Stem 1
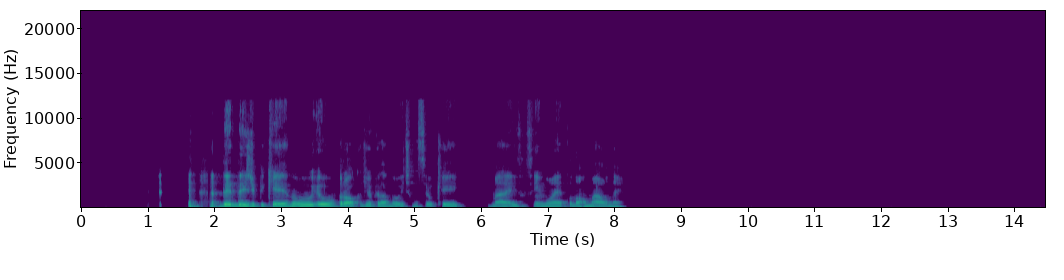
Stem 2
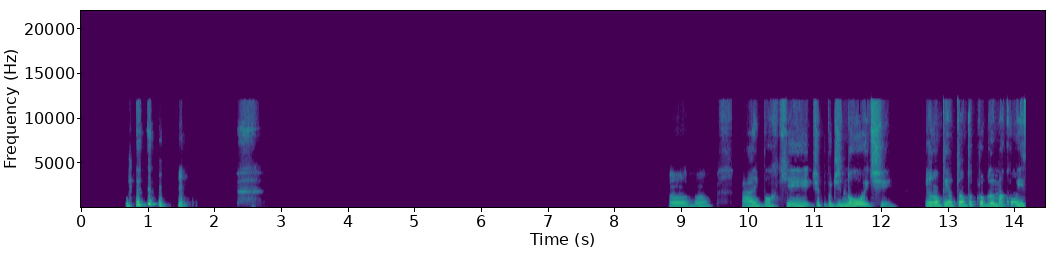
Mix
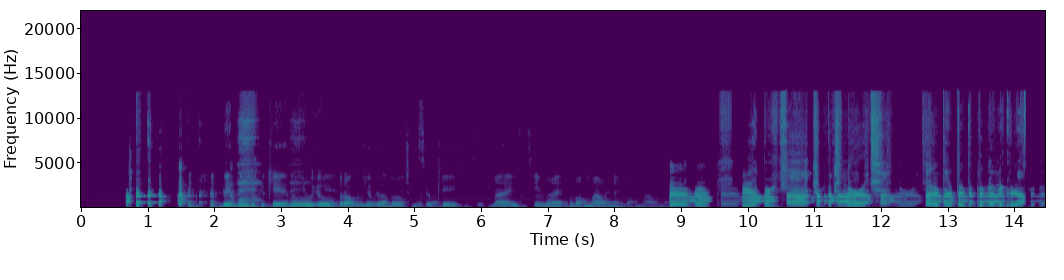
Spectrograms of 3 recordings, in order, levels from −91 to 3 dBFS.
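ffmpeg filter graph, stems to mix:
-filter_complex "[0:a]volume=-13.5dB,asplit=2[a][b];[b]volume=-14dB[c];[1:a]acompressor=threshold=-35dB:ratio=6,aeval=exprs='val(0)*sin(2*PI*970*n/s)':c=same,volume=-1.5dB,asplit=2[d][e];[e]volume=-18dB[f];[c][f]amix=inputs=2:normalize=0,aecho=0:1:767:1[g];[a][d][g]amix=inputs=3:normalize=0"

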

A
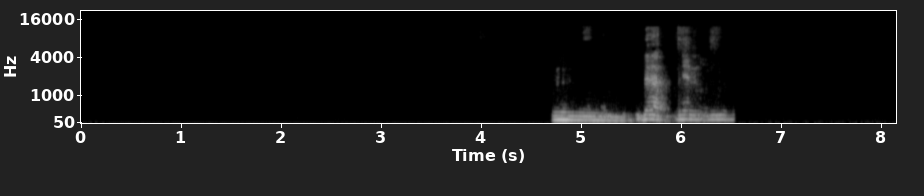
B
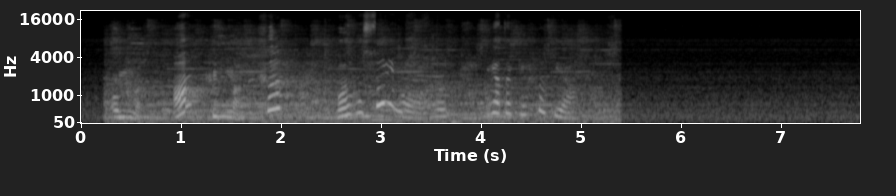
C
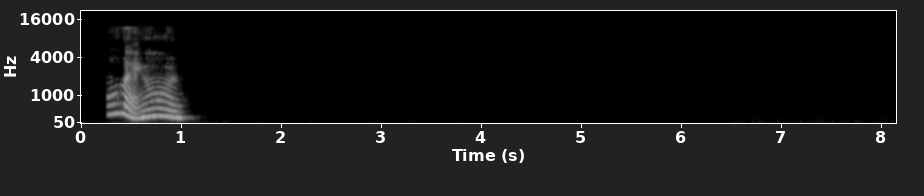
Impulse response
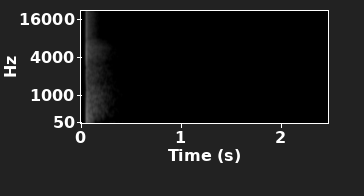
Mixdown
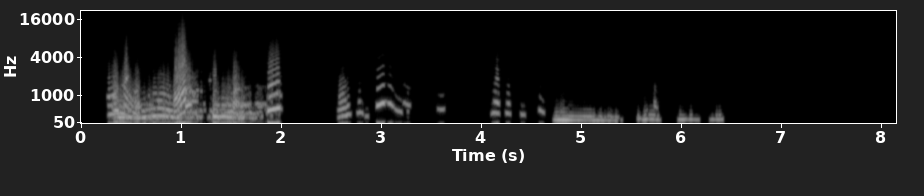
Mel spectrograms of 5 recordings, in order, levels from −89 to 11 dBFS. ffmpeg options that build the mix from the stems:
-filter_complex "[0:a]lowpass=1k,volume=-5.5dB[a];[1:a]highpass=f=190:p=1,highshelf=f=4.2k:g=-2,dynaudnorm=f=110:g=5:m=9dB,volume=-1.5dB,afade=t=out:st=1.62:d=0.65:silence=0.266073,afade=t=out:st=4.39:d=0.45:silence=0.375837[b];[2:a]acompressor=threshold=-28dB:ratio=8,bandreject=f=50:t=h:w=6,bandreject=f=100:t=h:w=6,bandreject=f=150:t=h:w=6,bandreject=f=200:t=h:w=6,bandreject=f=250:t=h:w=6,volume=3dB[c];[a][b][c]amix=inputs=3:normalize=0,afftfilt=real='re*gte(hypot(re,im),0.112)':imag='im*gte(hypot(re,im),0.112)':win_size=1024:overlap=0.75,aeval=exprs='(tanh(14.1*val(0)+0.5)-tanh(0.5))/14.1':c=same"

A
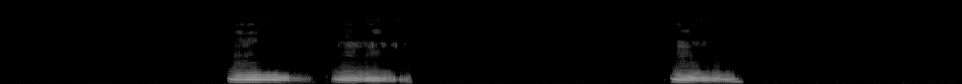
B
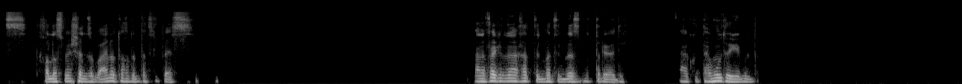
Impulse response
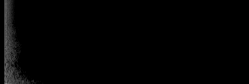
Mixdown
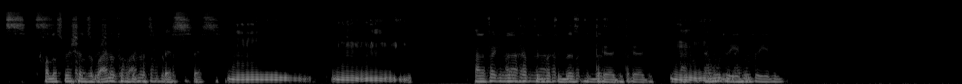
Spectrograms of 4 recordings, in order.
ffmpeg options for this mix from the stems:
-filter_complex "[0:a]aemphasis=mode=production:type=75fm,tremolo=f=21:d=0.621,volume=-2dB[a];[1:a]alimiter=limit=-18dB:level=0:latency=1:release=207,volume=-10dB,asplit=2[b][c];[c]volume=-7dB,aecho=0:1:293:1[d];[a][b][d]amix=inputs=3:normalize=0,lowshelf=f=240:g=4.5,acompressor=threshold=-39dB:ratio=2.5"

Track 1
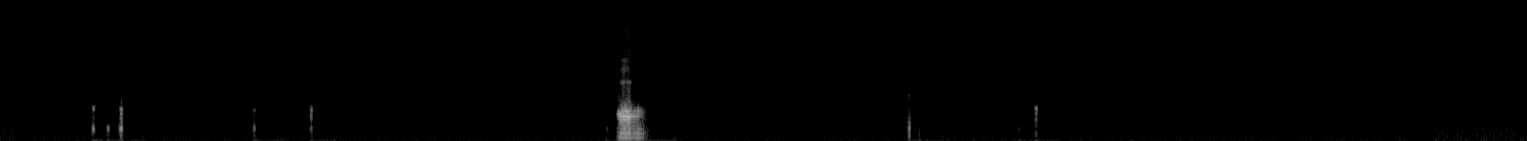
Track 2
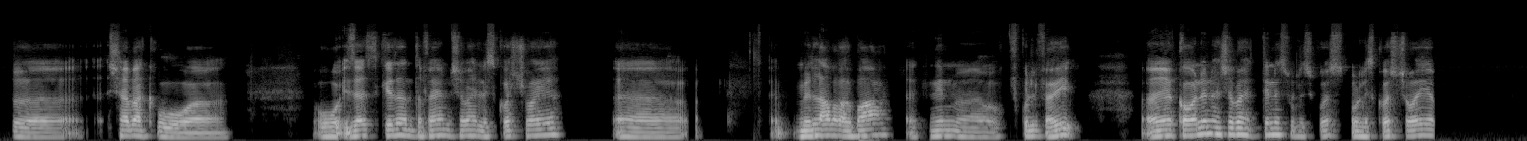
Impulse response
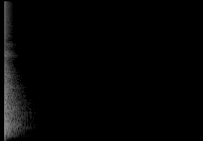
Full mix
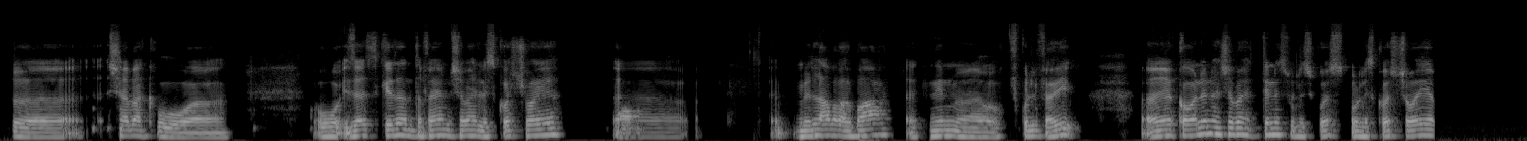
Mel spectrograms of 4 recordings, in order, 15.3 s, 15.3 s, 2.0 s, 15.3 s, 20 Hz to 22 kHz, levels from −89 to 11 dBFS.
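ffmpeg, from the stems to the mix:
-filter_complex "[0:a]lowpass=1.5k,equalizer=f=280:t=o:w=1.1:g=7.5,volume=-7.5dB,asplit=3[a][b][c];[b]volume=-24dB[d];[1:a]volume=-4dB[e];[c]apad=whole_len=673732[f];[e][f]sidechaincompress=threshold=-44dB:ratio=5:attack=8.7:release=1390[g];[2:a]atrim=start_sample=2205[h];[d][h]afir=irnorm=-1:irlink=0[i];[a][g][i]amix=inputs=3:normalize=0,acompressor=threshold=-29dB:ratio=3"

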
